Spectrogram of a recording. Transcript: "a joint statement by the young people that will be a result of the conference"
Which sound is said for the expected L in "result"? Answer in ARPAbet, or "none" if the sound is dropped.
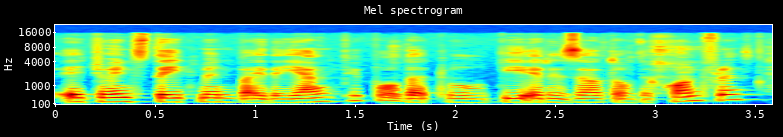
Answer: L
